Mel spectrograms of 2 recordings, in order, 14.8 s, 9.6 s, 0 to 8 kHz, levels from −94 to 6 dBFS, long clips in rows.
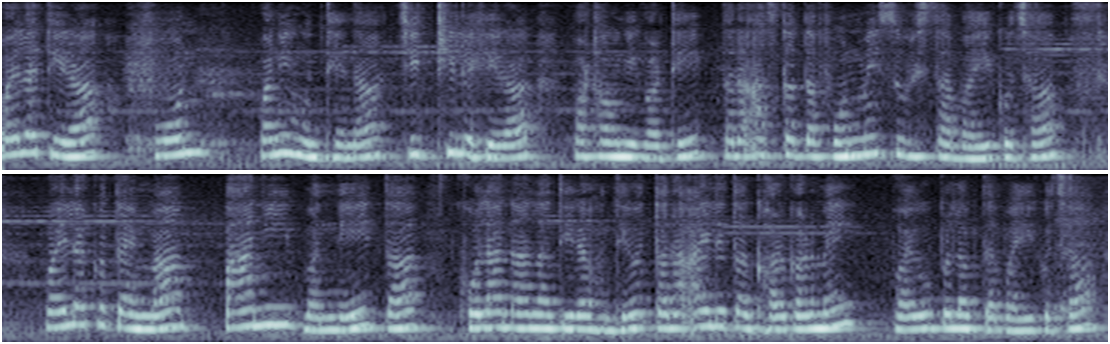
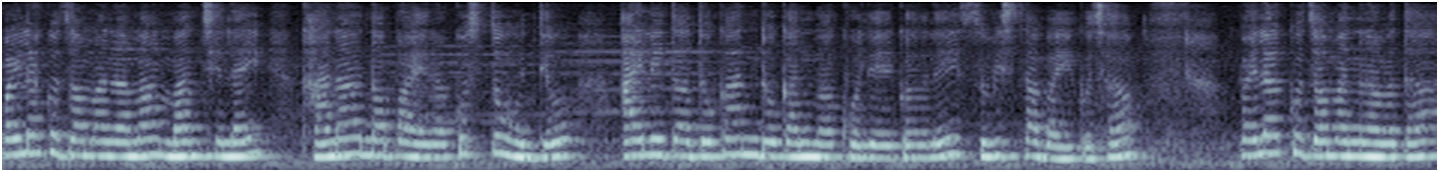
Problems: constant background noise, continuous background conversations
